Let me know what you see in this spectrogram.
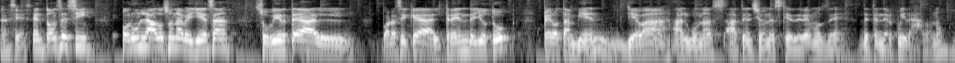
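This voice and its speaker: Amid noticeable background noise and audible room echo, a man at medium pitch speaks fairly slowly with very wide pitch swings. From Mexicali, Baja California, Mexico. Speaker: university math teacher and educational youtuber. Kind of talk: interview.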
